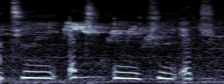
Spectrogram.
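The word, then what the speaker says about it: Theph: The Thai word that mean God in the name is Thep or T-H-E-P-H. It's pronounced Thep.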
